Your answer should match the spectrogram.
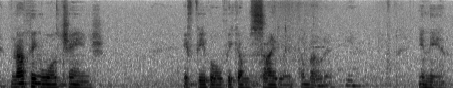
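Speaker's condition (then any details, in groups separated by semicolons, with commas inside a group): ALS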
